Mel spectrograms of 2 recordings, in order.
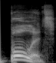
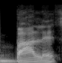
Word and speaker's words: bullets: I'm sweating bullets. No se pronuncia ballets, sino bullets.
